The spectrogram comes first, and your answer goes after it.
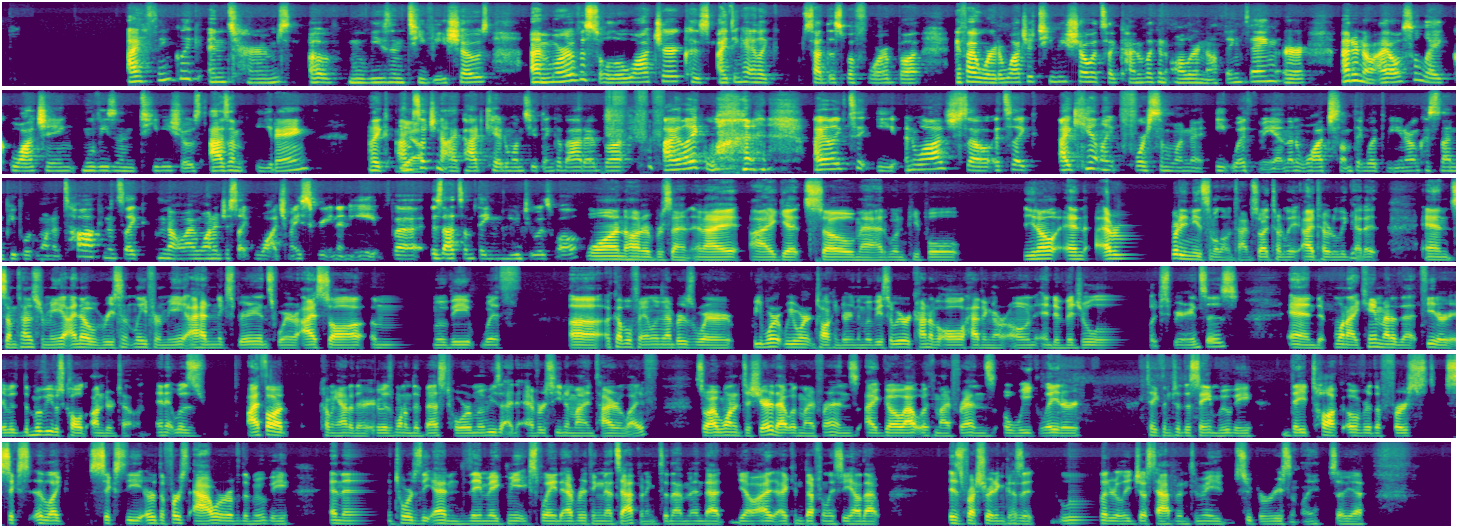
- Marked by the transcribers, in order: static; other background noise; distorted speech; laughing while speaking: "wa"; chuckle; tapping
- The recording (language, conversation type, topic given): English, unstructured, Which weekend vibe suits you best for sharing stories and finding common ground: a night at the theater, a cozy night streaming at home, or the buzz of live events?
- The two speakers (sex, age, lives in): female, 50-54, United States; male, 18-19, United States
